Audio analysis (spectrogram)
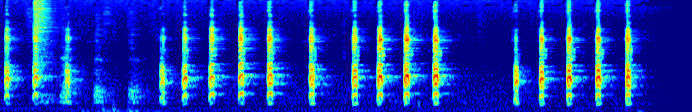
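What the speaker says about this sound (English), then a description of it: "now I bring you a chicken" A chicken clucks in a series of sharp, rhythmic calls, about twenty close, loud clucks in quick bursts with brief pauses between groups, no talk.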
